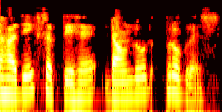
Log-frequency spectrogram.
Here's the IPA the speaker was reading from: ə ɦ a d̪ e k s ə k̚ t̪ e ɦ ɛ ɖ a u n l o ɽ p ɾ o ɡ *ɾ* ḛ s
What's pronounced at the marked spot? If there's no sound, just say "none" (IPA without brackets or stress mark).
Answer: ɾ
